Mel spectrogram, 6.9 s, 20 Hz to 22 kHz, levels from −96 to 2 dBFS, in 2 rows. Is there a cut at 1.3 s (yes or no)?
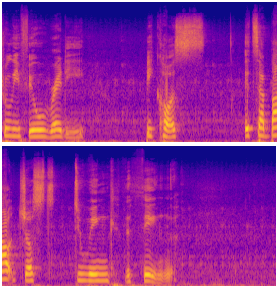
no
